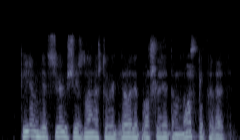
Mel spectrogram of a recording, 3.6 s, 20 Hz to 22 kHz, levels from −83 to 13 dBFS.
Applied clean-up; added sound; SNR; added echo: neural mask model DeepFilterNet 3.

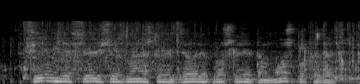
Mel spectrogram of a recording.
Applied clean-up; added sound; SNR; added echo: none; Toilet flush; 11 dB; reverberation time 0.6 s.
